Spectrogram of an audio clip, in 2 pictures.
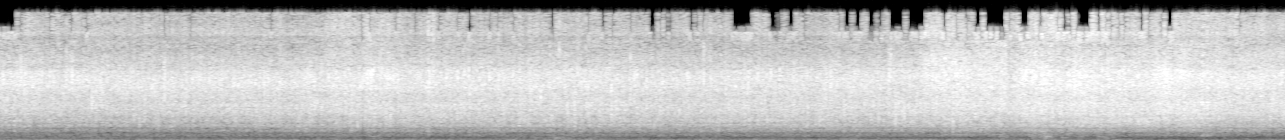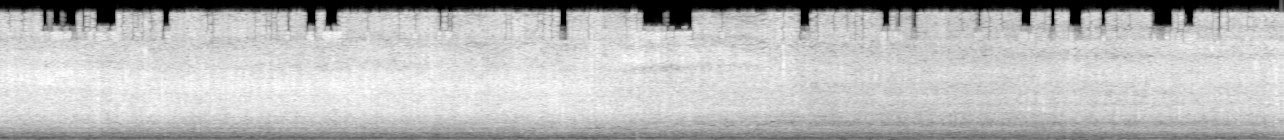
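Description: Cabbage and mixed vegetables stir-frying on a high flame for Schezwan and Hakka noodles, a steady loud sizzle and hiss that continues without break; no one speaks.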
